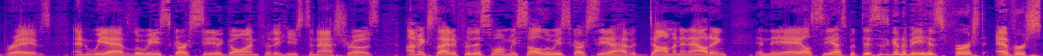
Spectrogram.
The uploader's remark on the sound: LIVE from Truist Stadium in Atlanta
